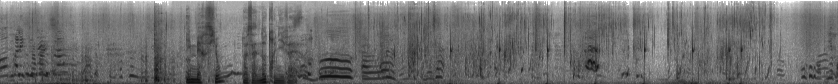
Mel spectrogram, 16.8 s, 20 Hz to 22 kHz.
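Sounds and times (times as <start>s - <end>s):
children of about ten calling out: 0.0s - 3.2s, 3.8s - 9.2s, 11.4s - 12.9s
speech: 0.2s - 3.0s, 3.8s - 6.1s
pond water splashing as children wade near Douai in northern France: 3.7s - 16.7s.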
